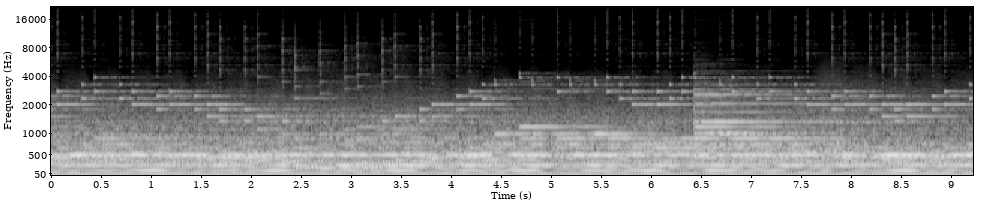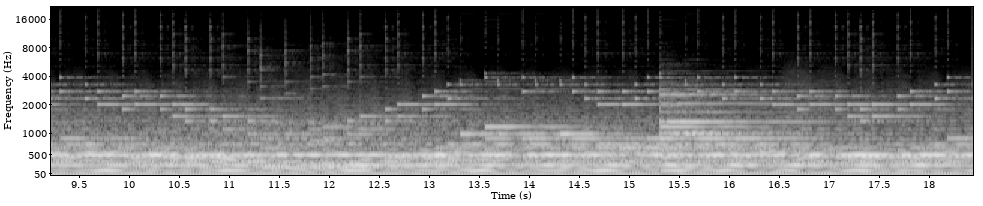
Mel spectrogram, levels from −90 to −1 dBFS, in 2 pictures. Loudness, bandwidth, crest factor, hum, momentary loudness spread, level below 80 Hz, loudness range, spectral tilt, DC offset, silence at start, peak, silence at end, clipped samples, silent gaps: -16 LUFS; 8 kHz; 14 dB; 60 Hz at -45 dBFS; 3 LU; -24 dBFS; 1 LU; -9 dB/octave; under 0.1%; 0 s; -2 dBFS; 0 s; under 0.1%; none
